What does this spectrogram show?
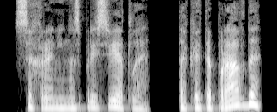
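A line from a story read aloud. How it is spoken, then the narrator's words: Crushed whisper, old woman. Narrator (Russian): подавленно прошептала старая ведьма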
